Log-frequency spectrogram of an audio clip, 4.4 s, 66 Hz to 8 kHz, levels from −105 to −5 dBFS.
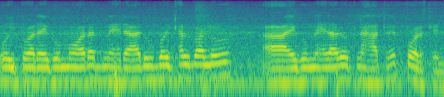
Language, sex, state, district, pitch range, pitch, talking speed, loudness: Bhojpuri, male, Uttar Pradesh, Varanasi, 140-155 Hz, 145 Hz, 230 wpm, -16 LUFS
